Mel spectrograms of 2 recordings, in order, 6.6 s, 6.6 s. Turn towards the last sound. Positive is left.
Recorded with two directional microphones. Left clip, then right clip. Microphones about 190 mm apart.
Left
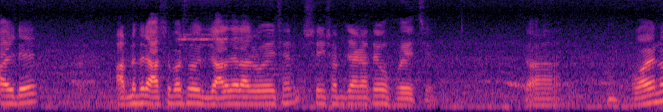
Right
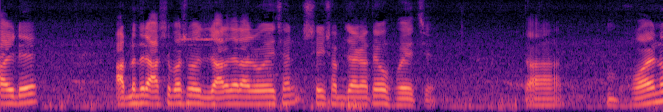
turn(degrees=-45)  # may be behind; listen again after turning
